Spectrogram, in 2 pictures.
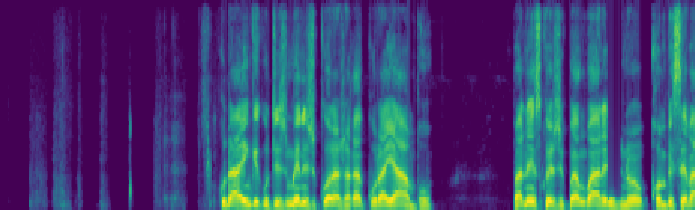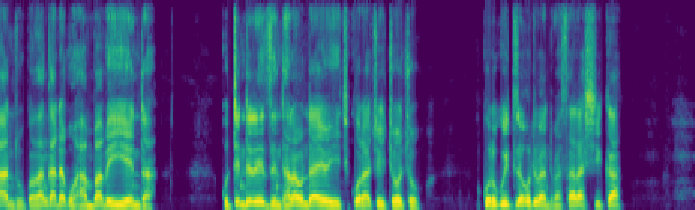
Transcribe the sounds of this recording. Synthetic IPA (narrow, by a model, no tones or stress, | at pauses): kuɗaiŋɡe̞k̬utiʐimwe̞neʐiko̞ɾaʐakakuɾajambo̞ | pano̞iswe̞ʐik͡paŋɡwaɾeʐino̞kʰo̞mbiseʋantʰukwaʋaŋɡaɗakuɦambaʋe̞je̞nda | kute̞nde̞re̞d͡zentʰaɾaundaijo̞je̞t͡ʃi̥ko̞ɾat͡ʃo̞it͡ʃo̞t͡ʃo̞ | kuɾikuit̬irakut̬iʋantʰuʋasaɾaʃiːka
